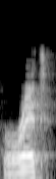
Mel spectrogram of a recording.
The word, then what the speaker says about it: read: hay que recordar que la palabra leer en pasado se pronuncia red no rate detrás del verbo please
